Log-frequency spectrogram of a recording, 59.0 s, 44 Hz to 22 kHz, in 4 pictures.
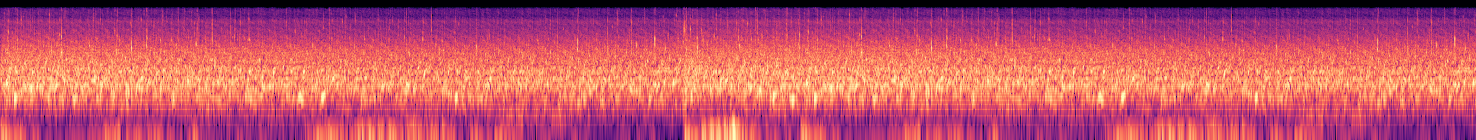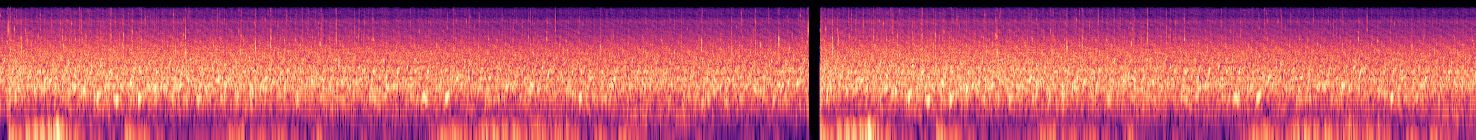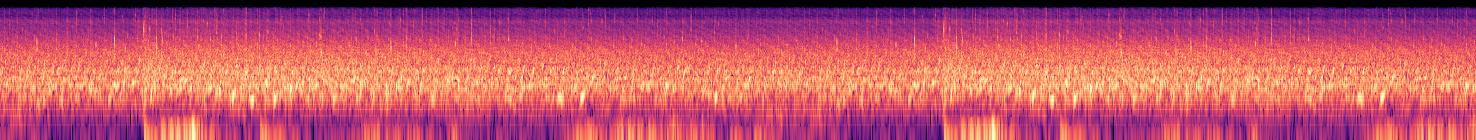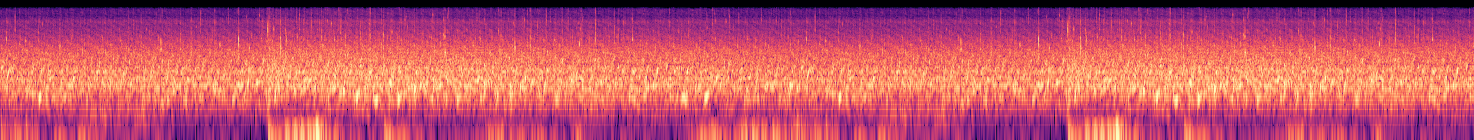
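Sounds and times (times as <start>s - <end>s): mountain stream flowing: 0.0s - 59.0s.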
